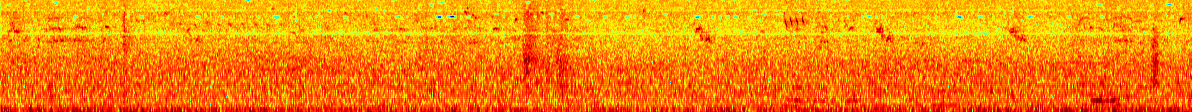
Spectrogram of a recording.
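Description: Steady outdoor background rumble with a few faint, short high chirps scattered through it.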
